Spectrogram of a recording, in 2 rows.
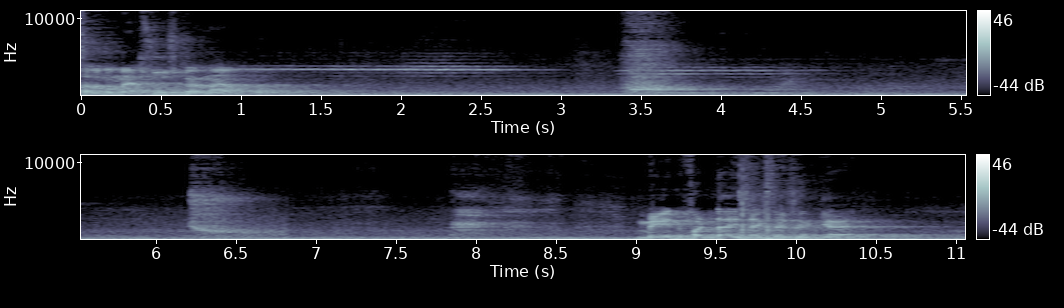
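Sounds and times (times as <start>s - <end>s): man breathing out sharply: 3.1s - 4.0s
steady low rumble: 4.0s - 9.1s.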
